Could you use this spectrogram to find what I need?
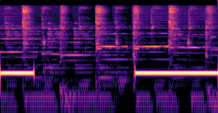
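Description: Ringback tone on an outgoing telephone call: a steady mid-pitched tone that breaks off for about a second and then resumes, heard over background music.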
